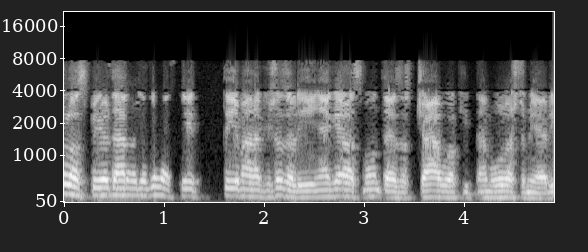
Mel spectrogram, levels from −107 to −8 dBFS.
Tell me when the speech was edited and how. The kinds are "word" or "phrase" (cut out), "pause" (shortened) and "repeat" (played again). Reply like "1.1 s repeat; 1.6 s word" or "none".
none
